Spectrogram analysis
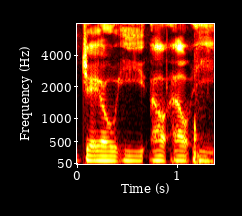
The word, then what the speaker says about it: Joelle: They'll go Joel or Joel, which is my daughter's name, and which is Joelle, like Danielle, but Okay.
